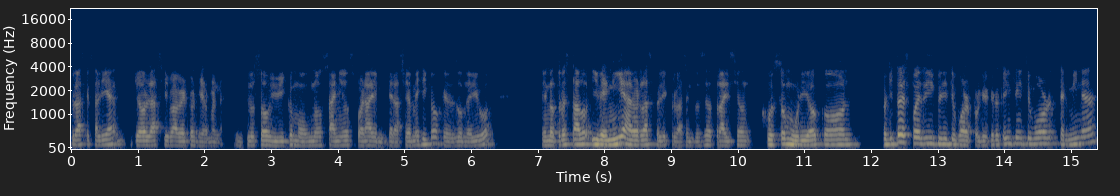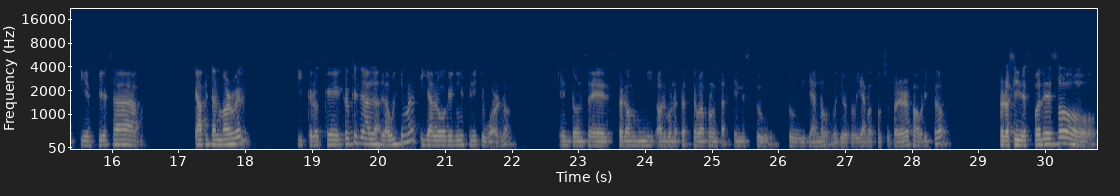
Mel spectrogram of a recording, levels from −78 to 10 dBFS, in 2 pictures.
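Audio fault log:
throughout: AMR wideband (HD Voice) codec. The speech has plainly audible coding damage, with a rough, raspy edge. Nothing is heard above 7.6 kHz. The codec rebuilds speech up to 6.4 kHz from a pulse-driven vocal tract model. It fills the band just above with shaped noise. The rasp points to one of the lowest AMR-WB rates, which fits an 8.85 kbit/s mode. So few pulses leave the sound coarse.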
